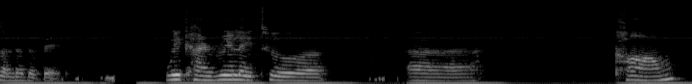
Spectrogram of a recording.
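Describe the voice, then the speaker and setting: With audible room echo, a woman speaks at a very slow pace and leaves long, frequent pauses. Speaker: meditation teacher. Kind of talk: guided meditation talk. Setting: video call. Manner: halting, many fillers and repeats.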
